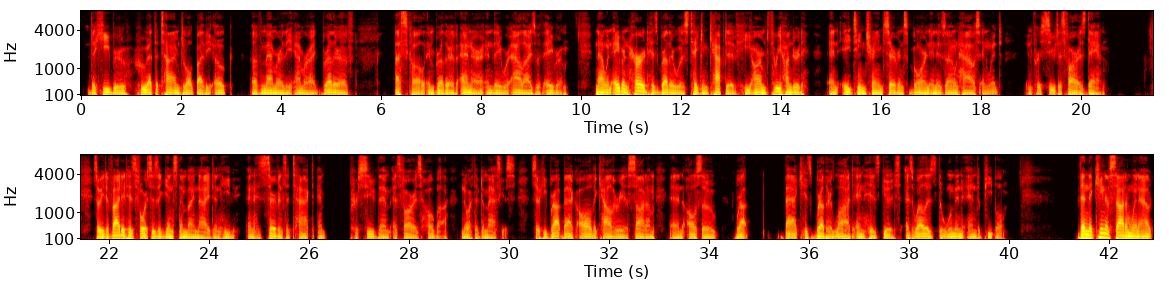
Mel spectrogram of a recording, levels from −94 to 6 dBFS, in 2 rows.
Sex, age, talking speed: male, 20-39, 160 wpm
